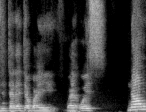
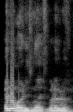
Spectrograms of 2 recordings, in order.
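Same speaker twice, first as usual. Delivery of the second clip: lightly lowered mock announcer voice; mocking radio voice; 4 semitones lower, much faster than usual. Host mocks how presenters greet listeners, in a lightly lowered voice. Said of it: "That is how they talk".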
